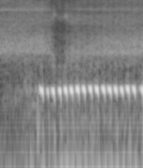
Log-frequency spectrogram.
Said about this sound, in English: I'll throw in a screech owl just to make it seem like there's something worth trying to scare away.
